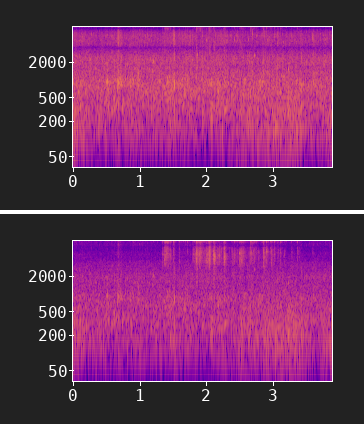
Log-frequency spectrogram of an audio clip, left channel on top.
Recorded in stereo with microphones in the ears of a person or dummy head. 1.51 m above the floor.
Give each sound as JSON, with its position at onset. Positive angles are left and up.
{"t": 0.0, "sound": "running water", "side_deg": 40}
{"t": 1.3, "sound": "keys jangling", "side_deg": -40}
